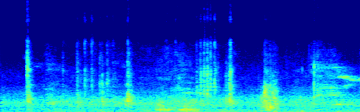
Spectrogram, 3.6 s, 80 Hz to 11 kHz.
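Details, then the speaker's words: 2011 Citroen C3 after timing belt failure, no compression on any cylinder; engine turned by hand anticlockwise gives soft creaks and dull bumps where it locks, something protruding into piston tops, likely valves hitting pistons. "it locks up at that point, and you can hear it bump. It's bumping against something clearly that's protruding into the tops of the pistons."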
